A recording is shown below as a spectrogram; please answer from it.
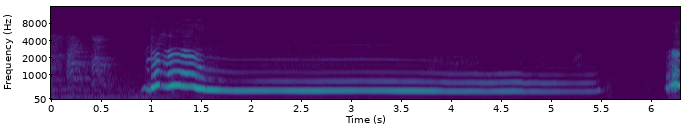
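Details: German Shepherd howling in response to hearing dogs barking: a few faint barks first, then one long steady howl sustained for about four and a half seconds, holding a level tone with rich harmonics before breaking off.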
